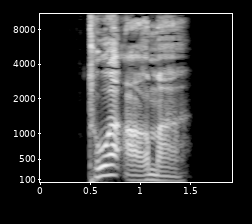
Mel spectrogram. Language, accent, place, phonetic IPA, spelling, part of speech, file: German, Germany, Berlin, [ˈtoːɐ̯ˌʔaʁmɐ], torarmer, adjective, De-torarmer.ogg
- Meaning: inflection of torarm: 1. strong/mixed nominative masculine singular 2. strong genitive/dative feminine singular 3. strong genitive plural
